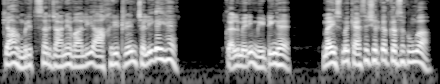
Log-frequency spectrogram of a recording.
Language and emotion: Urdu, fearful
